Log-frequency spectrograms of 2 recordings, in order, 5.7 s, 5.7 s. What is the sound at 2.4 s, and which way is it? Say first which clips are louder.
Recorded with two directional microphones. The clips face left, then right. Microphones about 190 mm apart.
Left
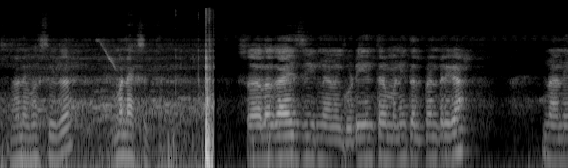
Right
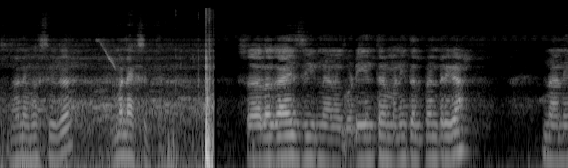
Speech: right 1 dB; 10° right (ahead or behind).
